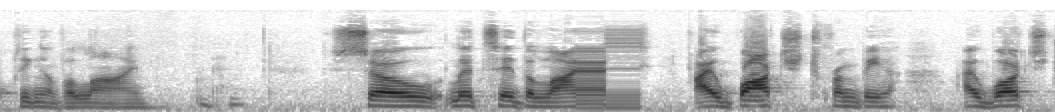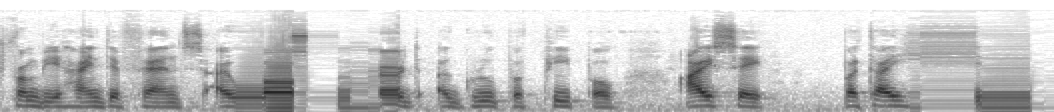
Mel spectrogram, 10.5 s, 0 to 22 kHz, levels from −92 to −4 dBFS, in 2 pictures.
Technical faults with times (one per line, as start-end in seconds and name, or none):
2.88-3.21 robotic sound from repeated short buffers
6.45-7.26 robotic sound from repeated short buffers
9.82-10.54 robotic sound from repeated short buffers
